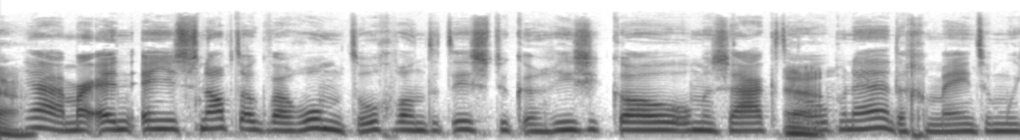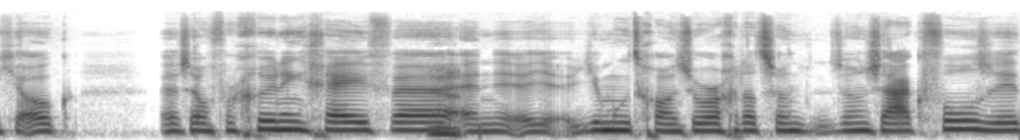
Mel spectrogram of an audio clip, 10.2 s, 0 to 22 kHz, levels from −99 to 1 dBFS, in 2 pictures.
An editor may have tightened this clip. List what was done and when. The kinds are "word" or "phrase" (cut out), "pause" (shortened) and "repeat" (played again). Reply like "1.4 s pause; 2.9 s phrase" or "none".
none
